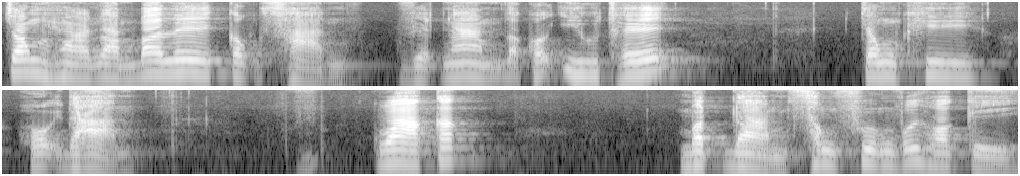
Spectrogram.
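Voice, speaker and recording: A man with a Vietnamese accent and a fairly high pitch speaks at a fairly slow pace, leaving long, frequent pauses. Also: ordinary pitch variation. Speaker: retired army officer, panelist. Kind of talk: formal conference presentation. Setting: conference room with audience. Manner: formal.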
